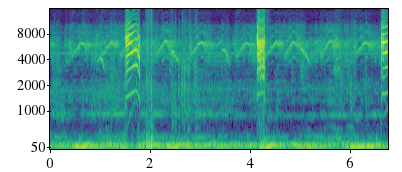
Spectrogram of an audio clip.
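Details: Sunbird song: thin, very high whistled notes, each slurring up then down, repeated steadily, broken by quick descending trills, over a constant low hum.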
